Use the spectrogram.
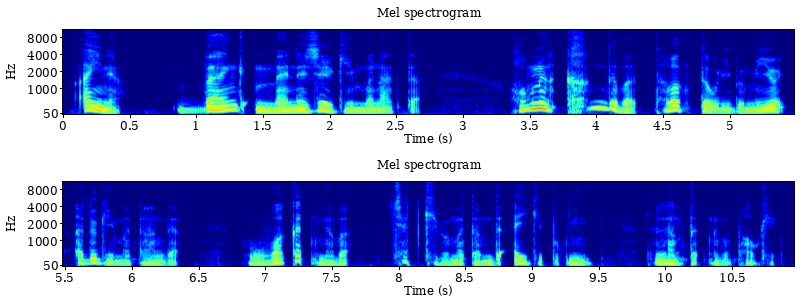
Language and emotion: Manipuri, fearful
